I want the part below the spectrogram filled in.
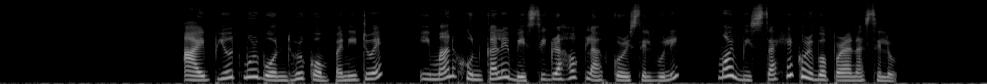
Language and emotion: Assamese, surprised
